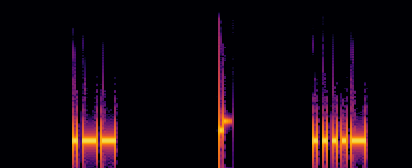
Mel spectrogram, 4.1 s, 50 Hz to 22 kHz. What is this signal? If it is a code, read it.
Morse code, heard as a keyed tone, about 25 wpm, 700 Hz. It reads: W 4
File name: Single-Letter-Number-25wpm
